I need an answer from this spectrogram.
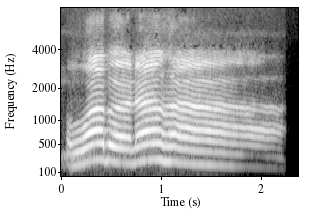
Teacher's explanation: با پہ قلقلہ اور ہا کو زیادہ لمبا کریں گے، کیوں؟ اس لیے کہ مد منفصل آ گئی ہے۔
